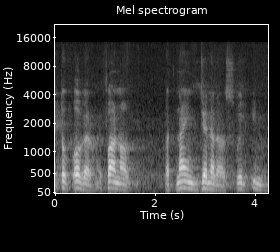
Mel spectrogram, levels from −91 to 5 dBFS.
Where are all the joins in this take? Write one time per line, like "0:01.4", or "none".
none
